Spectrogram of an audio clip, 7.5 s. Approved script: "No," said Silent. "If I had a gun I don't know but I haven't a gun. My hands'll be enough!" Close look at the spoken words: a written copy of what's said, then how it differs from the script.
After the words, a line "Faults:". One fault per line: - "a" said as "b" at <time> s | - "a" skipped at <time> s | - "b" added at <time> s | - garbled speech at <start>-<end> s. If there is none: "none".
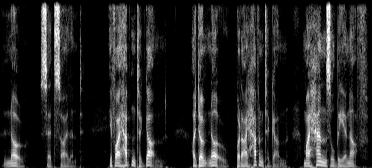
"No," said Silent. "If I hadn't a gun I don't know but I haven't a gun. My hands'll be enough!"
Faults:
- "had" said as "hadn't" at 2.4 s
